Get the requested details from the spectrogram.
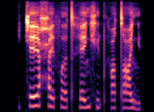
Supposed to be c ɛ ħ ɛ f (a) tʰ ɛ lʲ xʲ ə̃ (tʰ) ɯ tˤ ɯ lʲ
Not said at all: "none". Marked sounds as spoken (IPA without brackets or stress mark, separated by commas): ʌ, pʰ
